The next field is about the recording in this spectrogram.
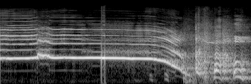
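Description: A concert crowd lets out a loud, sustained high-pitched scream that holds steady for over a second, then slides downward and breaks into a rough, noisy roar of cheering.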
